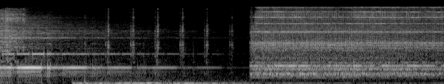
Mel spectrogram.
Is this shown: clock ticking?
yes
